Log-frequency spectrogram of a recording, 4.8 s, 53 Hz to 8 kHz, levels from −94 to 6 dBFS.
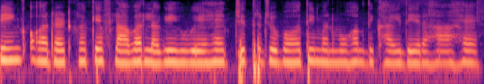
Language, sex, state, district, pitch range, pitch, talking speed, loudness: Hindi, female, Punjab, Kapurthala, 195-205 Hz, 200 Hz, 220 wpm, -16 LUFS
